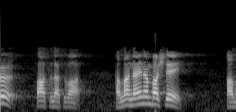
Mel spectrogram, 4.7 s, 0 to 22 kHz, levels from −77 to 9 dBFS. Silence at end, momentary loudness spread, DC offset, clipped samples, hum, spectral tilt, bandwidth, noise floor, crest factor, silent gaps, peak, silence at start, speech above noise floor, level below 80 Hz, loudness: 0 s; 12 LU; under 0.1%; under 0.1%; none; -6.5 dB/octave; 4.7 kHz; -57 dBFS; 18 dB; none; 0 dBFS; 0 s; 41 dB; -68 dBFS; -16 LUFS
